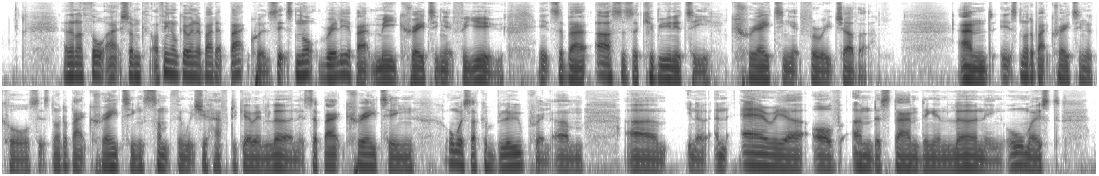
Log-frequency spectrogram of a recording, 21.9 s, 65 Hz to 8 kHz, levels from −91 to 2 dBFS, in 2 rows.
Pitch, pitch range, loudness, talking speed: 90 Hz, 85-100 Hz, -27 LUFS, 190 wpm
